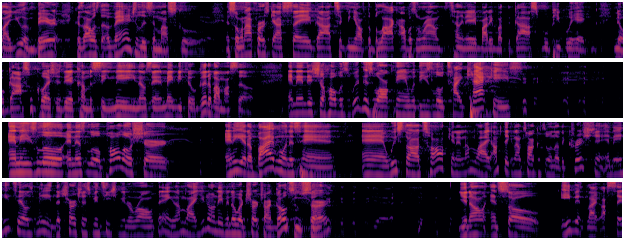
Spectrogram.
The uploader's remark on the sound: Stand Firm Tour Toronto Live Show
